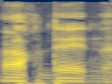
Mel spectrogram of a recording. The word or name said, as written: Ardennes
